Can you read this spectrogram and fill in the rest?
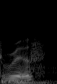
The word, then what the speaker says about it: RUF: And then if you have, like, the itch for something really fun, you would go with a roof, which is RUF. Some people pronounce it rough, but it's actually pronounced roof.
